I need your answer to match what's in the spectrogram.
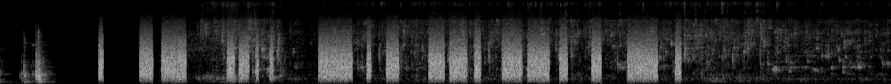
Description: Bursts of noise, with kitchen noise. There is no code.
